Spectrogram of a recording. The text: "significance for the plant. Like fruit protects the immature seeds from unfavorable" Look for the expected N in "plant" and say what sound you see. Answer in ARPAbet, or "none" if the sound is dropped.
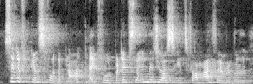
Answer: none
